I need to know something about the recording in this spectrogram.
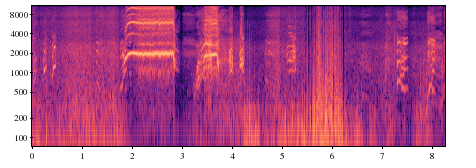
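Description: A rider's long, steady high scream about two seconds in, loud enough to clip, followed by shorter shrieks and laughter, over steady rumbling wind on the microphone as the Slingshot ride flings and spins them through the air.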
